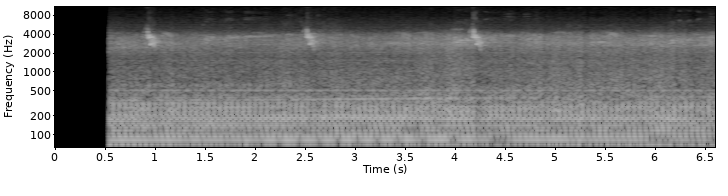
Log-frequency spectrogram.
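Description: A small bird chirps three times, short quick downward notes about a second and a half apart, over steady outdoor background noise with a faint low hum.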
